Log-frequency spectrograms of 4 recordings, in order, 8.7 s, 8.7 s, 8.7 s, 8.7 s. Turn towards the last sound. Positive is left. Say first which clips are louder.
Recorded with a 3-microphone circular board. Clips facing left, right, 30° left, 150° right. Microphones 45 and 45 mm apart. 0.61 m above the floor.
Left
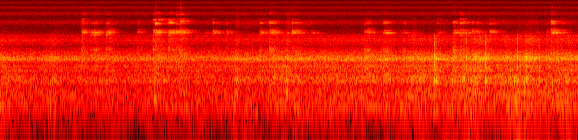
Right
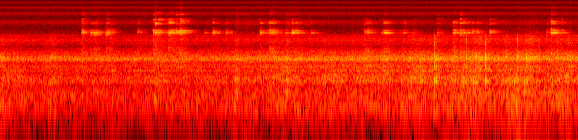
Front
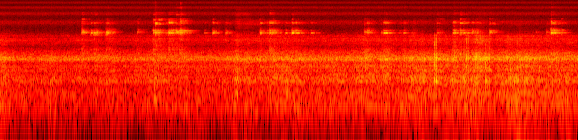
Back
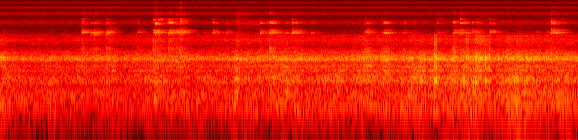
# even, front 1 dB
turn(degrees=145)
